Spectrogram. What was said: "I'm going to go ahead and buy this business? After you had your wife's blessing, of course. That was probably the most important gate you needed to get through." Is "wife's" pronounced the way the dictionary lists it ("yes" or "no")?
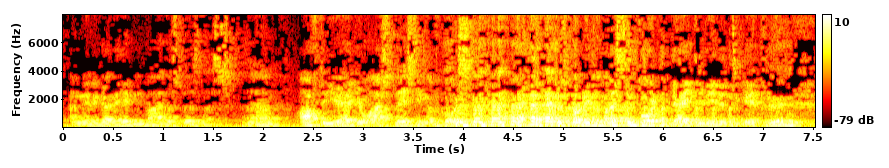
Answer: no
